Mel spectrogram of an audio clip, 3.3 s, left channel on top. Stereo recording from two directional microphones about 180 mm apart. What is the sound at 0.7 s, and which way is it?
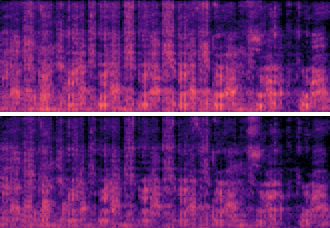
Roaring cats, 50° left (ahead or behind).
